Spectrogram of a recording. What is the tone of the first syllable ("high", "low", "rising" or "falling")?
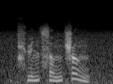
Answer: rising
